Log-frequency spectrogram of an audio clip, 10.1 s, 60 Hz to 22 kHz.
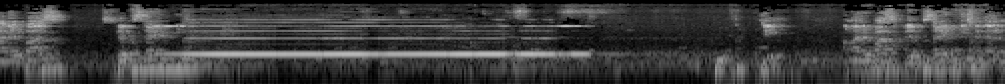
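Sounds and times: microphone feedback howl: 0:01.2 - 0:06.6.

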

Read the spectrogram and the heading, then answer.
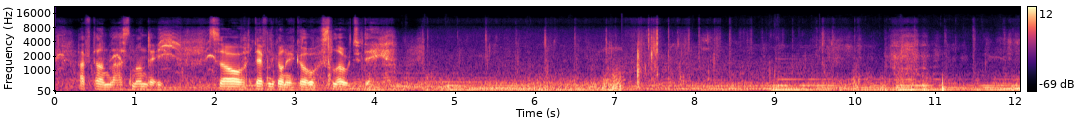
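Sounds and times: wind rumbling on microphone: 0:05.4 - 0:07.2.

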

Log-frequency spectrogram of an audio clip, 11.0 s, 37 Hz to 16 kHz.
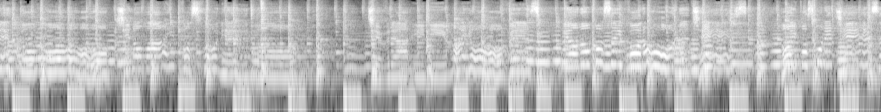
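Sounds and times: live band with bass beat: 0:00.0 - 0:11.0
woman singing into a microphone: 0:00.0 - 0:11.0.

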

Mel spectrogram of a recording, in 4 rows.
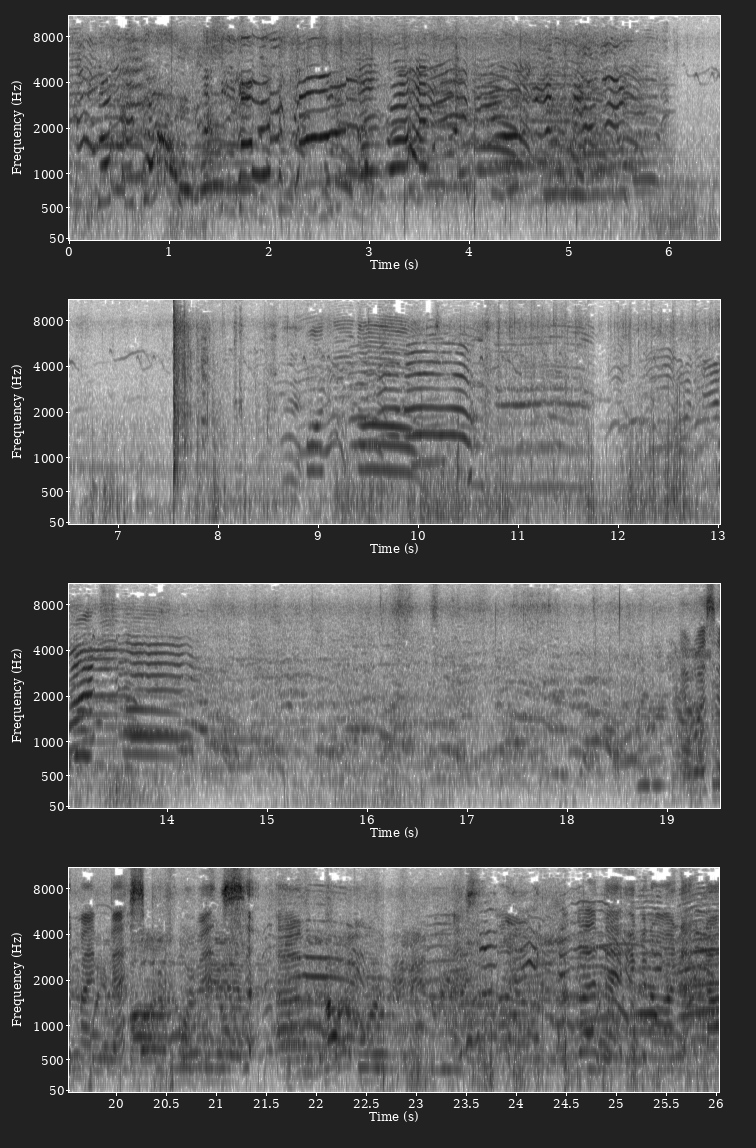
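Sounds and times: spectators yelling and cheering: 0:00.0 - 0:06.2, 0:08.5 - 0:26.0
starter's pistol firing: 0:07.6 - 0:08.0.

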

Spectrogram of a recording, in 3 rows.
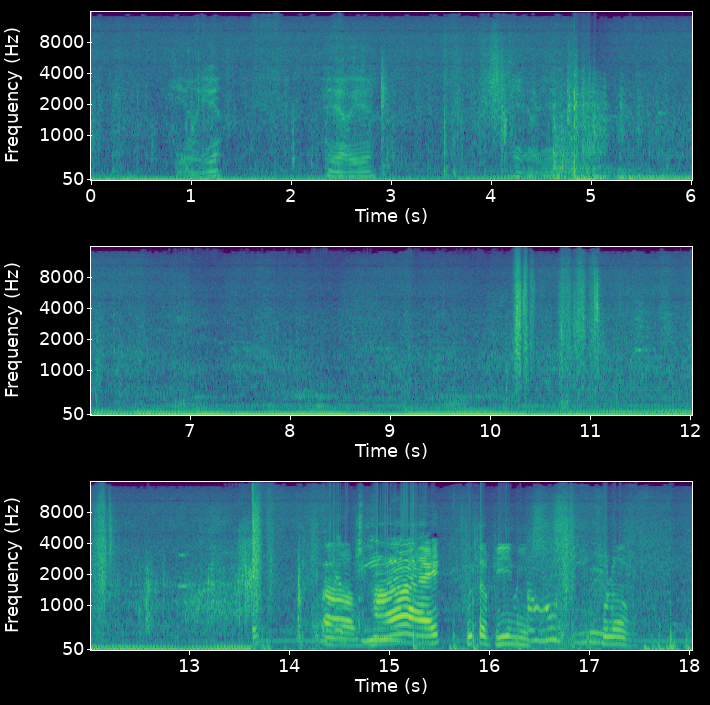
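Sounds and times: wind buffeting microphone: 0:15.2 - 0:18.0.

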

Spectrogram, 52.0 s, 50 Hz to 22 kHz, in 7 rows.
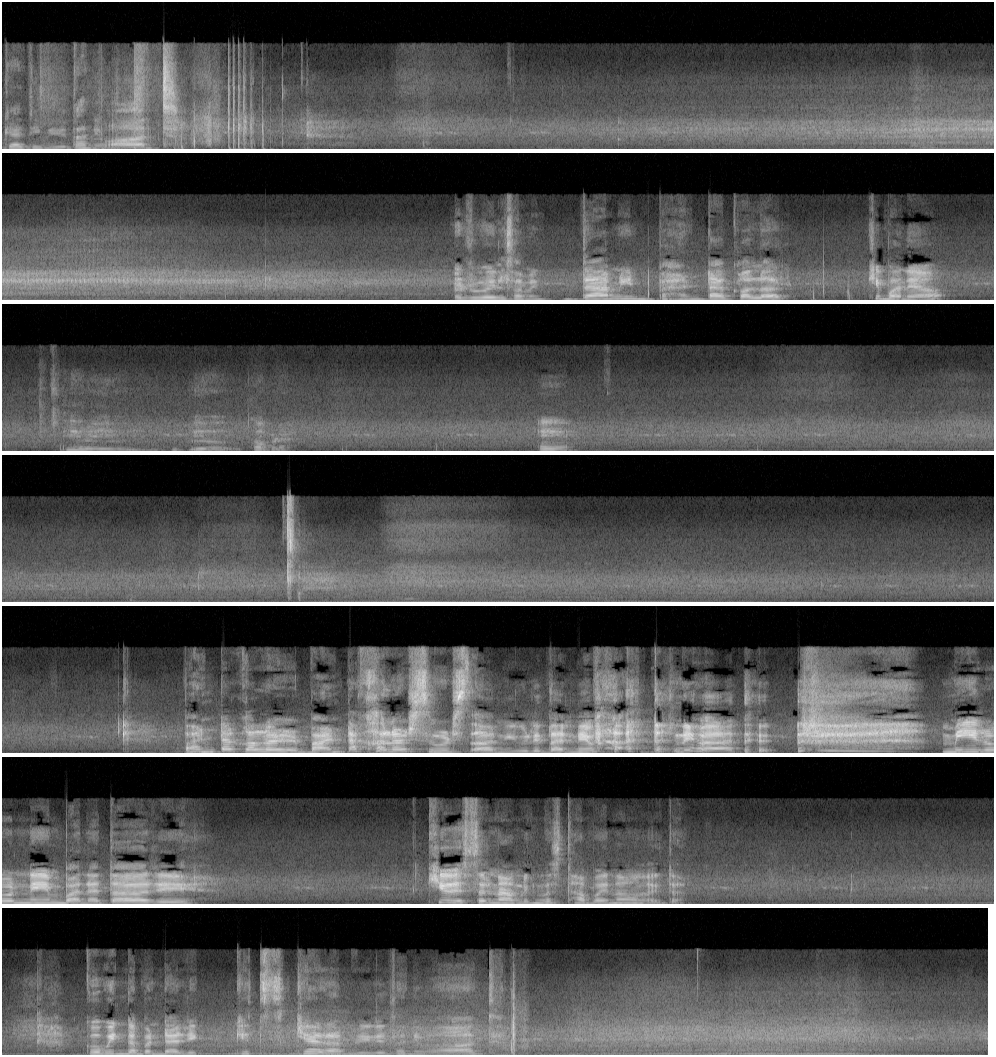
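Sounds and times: passing motor vehicle rumble: 0:00.0 - 0:52.0.

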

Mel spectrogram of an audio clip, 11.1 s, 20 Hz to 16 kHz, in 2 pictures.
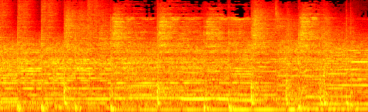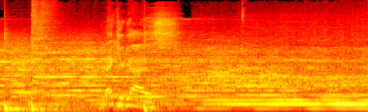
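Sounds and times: rock band holding a sustained chord: 0:00.0 - 0:11.0
crowd noise: 0:00.1 - 0:11.0.

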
